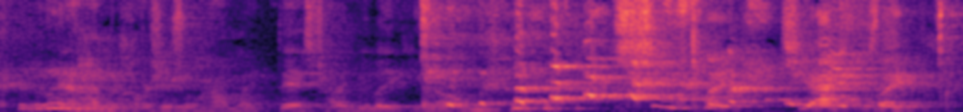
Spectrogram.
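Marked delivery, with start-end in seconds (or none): 2.3-3.2 sudden squeal of laughter; high laugh burst. Real, not acted. Laughing while telling her friend about her mom. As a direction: laugh out loud at the memory.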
